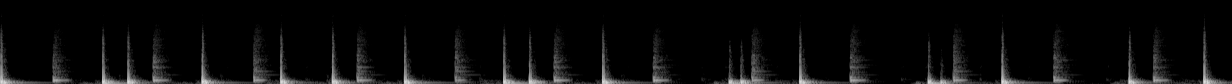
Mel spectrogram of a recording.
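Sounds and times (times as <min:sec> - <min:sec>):
kick drum: 0:00.0 - 0:06.4, 0:07.3 - 0:08.4, 0:09.3 - 0:10.4, 0:11.3 - 0:12.3.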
